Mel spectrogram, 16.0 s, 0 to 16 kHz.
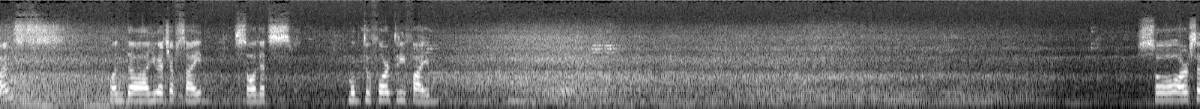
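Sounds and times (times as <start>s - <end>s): vehicle passing by: 0.0s - 15.2s.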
